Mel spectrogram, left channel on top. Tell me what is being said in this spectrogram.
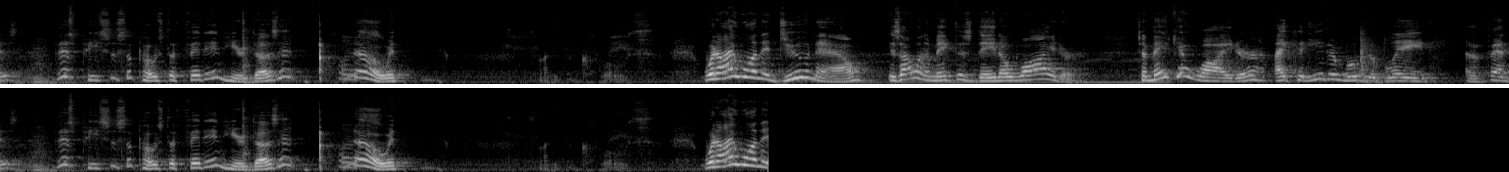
this piece is supposed to fit in here, does it? Close. No, it's not even close. What I want to do now is I want to make this dado wider. To make it wider, I could either move the blade, the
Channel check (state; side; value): drops out; right; at 7.7 s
